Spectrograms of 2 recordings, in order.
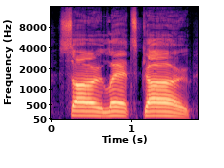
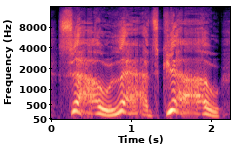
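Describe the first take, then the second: First: The words are said plainly, without exaggeration. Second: The syllables are drawn out and heavily exaggerated. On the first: It does not sound exciting. The speaker calls it wrong. "if I just go" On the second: It sounds exciting. The speaker calls it right. "over exaggerate your pronunciation ... wind into them"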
